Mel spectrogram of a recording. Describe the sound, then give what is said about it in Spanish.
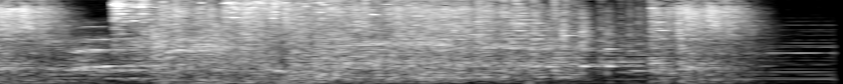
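Plates and glasses smash and shatter in a loud, dense burst of crashing crockery, with tinkling fragments and clinks continuing for several seconds before the noise fades out. “la mujer responde con dos piedras en la mano, terminan en una batalla de platos y vasos rotos, etc.”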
